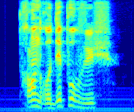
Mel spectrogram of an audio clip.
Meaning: to take by surprise, to catch off guard, to catch napping
- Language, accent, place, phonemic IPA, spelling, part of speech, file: French, France, Lyon, /pʁɑ̃.dʁ‿o de.puʁ.vy/, prendre au dépourvu, verb, LL-Q150 (fra)-prendre au dépourvu.wav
